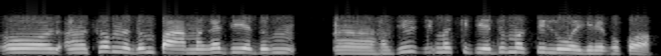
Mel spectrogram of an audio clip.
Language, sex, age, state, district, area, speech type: Manipuri, female, 30-45, Manipur, Kangpokpi, urban, conversation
